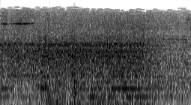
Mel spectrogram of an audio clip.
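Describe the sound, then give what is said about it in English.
A large Southwest Transit bus engine rumbles steadily as the bus pulls out of the station, a loud broad drone with faint whining tones rising in pitch and a single soft clunk partway through. “The bus pulls out of the station.”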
